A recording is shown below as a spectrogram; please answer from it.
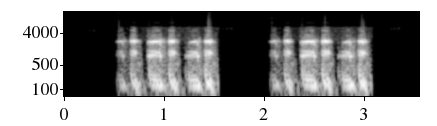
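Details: Frog, presented together with its young, the tadpole: two bursts of rapid, rattling croaks, each made of about four rasping pulses, separated by a short silent pause.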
